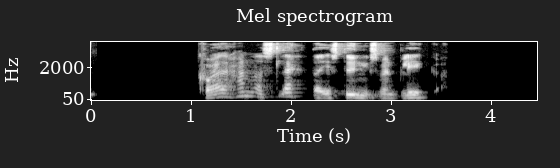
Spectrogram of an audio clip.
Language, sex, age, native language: Icelandic, male, 40-49, Icelandic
